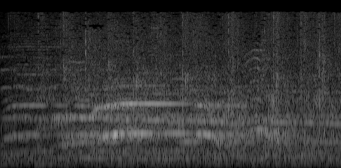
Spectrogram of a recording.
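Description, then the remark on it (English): A crowd of youth at a convention who took part in the Youth Slam cheers and whoops steadily, a dense wash of many voices with a few high shouts rising above it, holding at a fairly even loudness throughout. “Can all of the youth who are here at this convention and who participated in the Youth Slam give us a cheer?”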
